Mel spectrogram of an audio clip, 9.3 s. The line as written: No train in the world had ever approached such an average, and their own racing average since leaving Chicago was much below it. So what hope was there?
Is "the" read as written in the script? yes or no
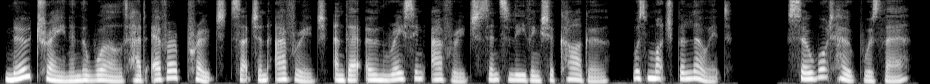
yes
